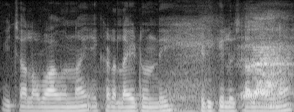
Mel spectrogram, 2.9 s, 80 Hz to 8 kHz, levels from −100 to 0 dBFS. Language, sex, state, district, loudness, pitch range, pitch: Telugu, male, Andhra Pradesh, Annamaya, -16 LUFS, 110-115 Hz, 110 Hz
